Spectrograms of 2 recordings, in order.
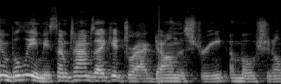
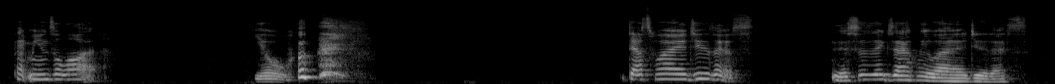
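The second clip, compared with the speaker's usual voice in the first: pitched-up voice, fighting back tears; 8 semitones higher, 4 dB quieter than usual. Telling about being thanked for helping, holding back tears. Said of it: "I'm not trying to cry".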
